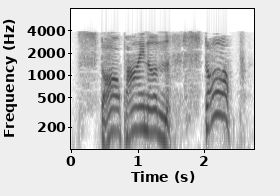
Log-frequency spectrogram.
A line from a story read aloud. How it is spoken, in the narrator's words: shouted Bowen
